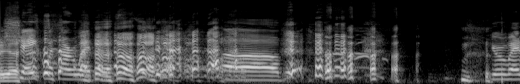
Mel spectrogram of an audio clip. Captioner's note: group laughs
